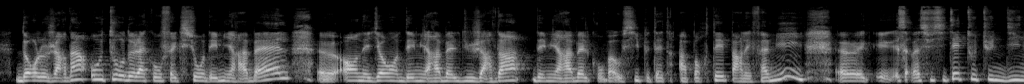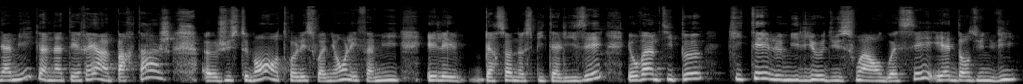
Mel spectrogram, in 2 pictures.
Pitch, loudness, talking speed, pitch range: 185 Hz, -20 LUFS, 195 wpm, 165-220 Hz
